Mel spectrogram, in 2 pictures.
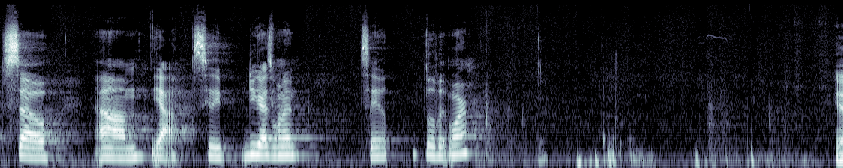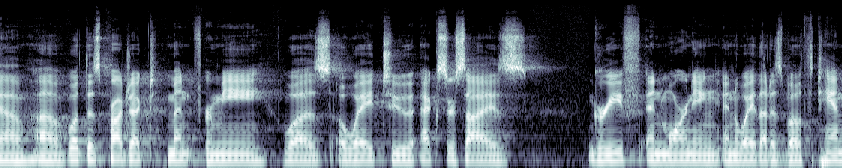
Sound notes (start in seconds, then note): none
